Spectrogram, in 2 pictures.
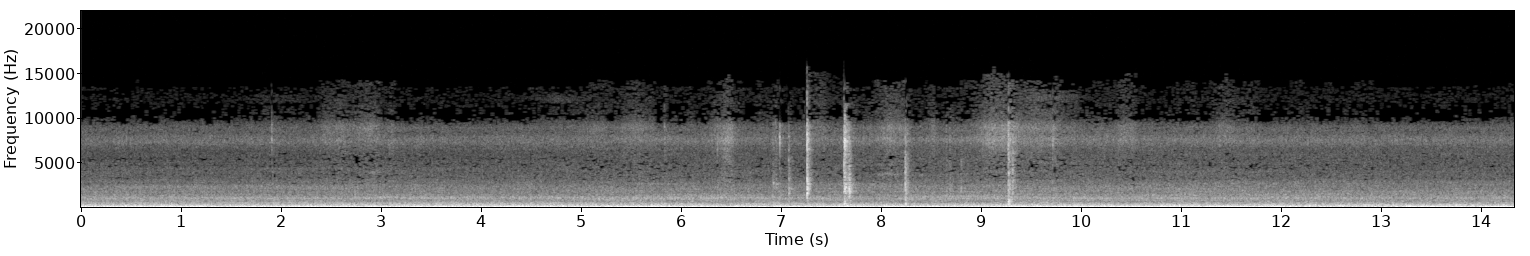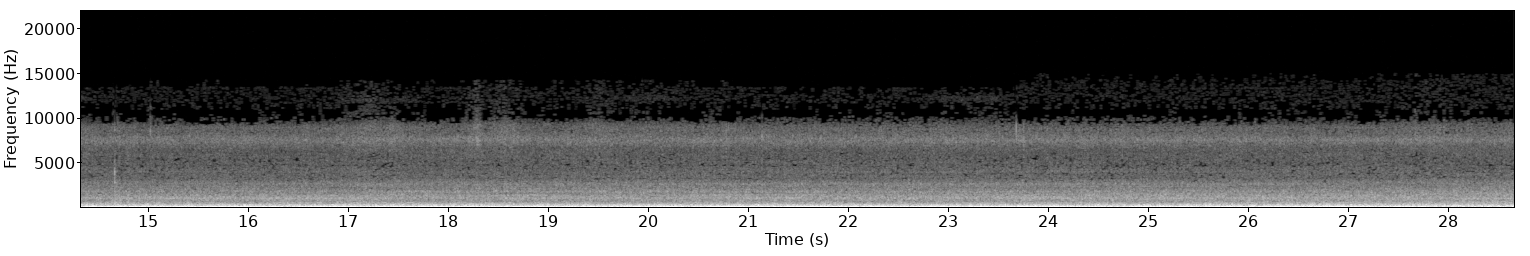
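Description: Chinese Model 2608 kerosene stove burning with a steady low rumble, its burner lit and glowing. A few light clicks come about a quarter of the way through.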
